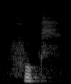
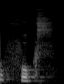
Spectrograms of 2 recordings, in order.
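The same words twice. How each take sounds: First: Fuchs whispered, no voice; whispered repeat. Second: Fuchs said plainly; just say Fuchs clearly; German word Fuchs. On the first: (Fuchs फुसफुसाकर) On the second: (Fuchs साफ़ बोलें) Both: Shown as a demonstration. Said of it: "अब आप इस word को पढ़ें".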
